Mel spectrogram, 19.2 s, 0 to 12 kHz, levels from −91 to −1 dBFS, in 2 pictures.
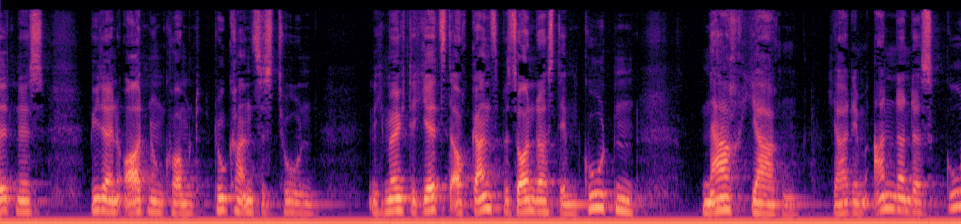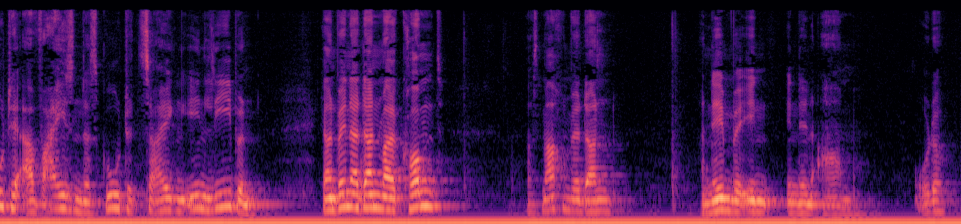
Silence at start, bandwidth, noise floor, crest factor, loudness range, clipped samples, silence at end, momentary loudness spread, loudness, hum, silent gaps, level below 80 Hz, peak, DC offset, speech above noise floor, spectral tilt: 0 s; 11 kHz; -61 dBFS; 20 dB; 5 LU; under 0.1%; 0.15 s; 14 LU; -25 LUFS; none; none; -60 dBFS; -6 dBFS; 3%; 36 dB; -6 dB/octave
